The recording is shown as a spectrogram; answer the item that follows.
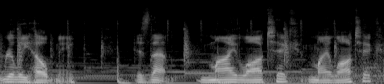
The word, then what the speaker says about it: Milotic: help me is that my law tick my law tick I'm assuming that's how you say that law yeah low or law is basically the the difference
